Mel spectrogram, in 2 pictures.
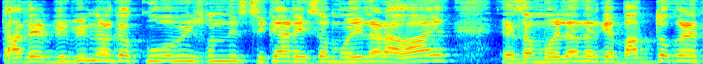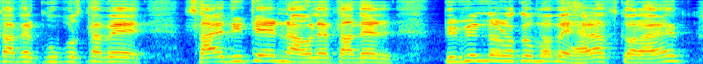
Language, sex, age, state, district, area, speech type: Bengali, male, 60+, West Bengal, Paschim Bardhaman, urban, spontaneous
